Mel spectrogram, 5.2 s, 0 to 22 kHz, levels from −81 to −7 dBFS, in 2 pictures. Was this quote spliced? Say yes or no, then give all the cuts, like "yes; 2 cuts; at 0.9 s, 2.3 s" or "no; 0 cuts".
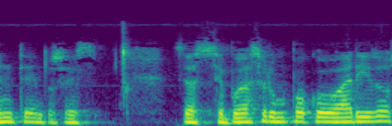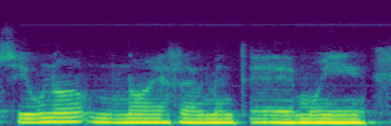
no; 0 cuts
